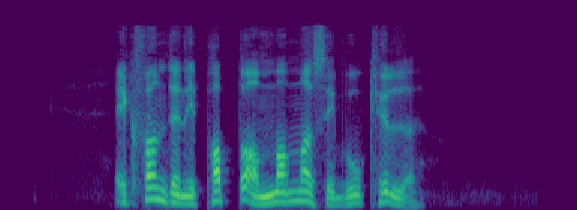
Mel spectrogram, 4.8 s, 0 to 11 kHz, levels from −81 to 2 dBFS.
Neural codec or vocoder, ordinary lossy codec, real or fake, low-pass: codec, 16 kHz, 0.8 kbps, ZipCodec; MP3, 64 kbps; fake; 7.2 kHz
